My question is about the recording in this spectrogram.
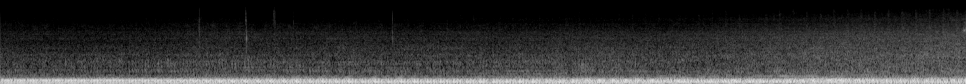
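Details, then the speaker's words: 2006 Chevrolet Cobalt SS, LSJ four-cylinder, with aftermarket exhaust, started after valve cover gasket replacement; steady even low idle rumble through louder exhaust, no knocks or stumbles; normal idle. "it sounds pretty good let me know what you guys think of the way this sounds so four cylinder lsj cobalt"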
